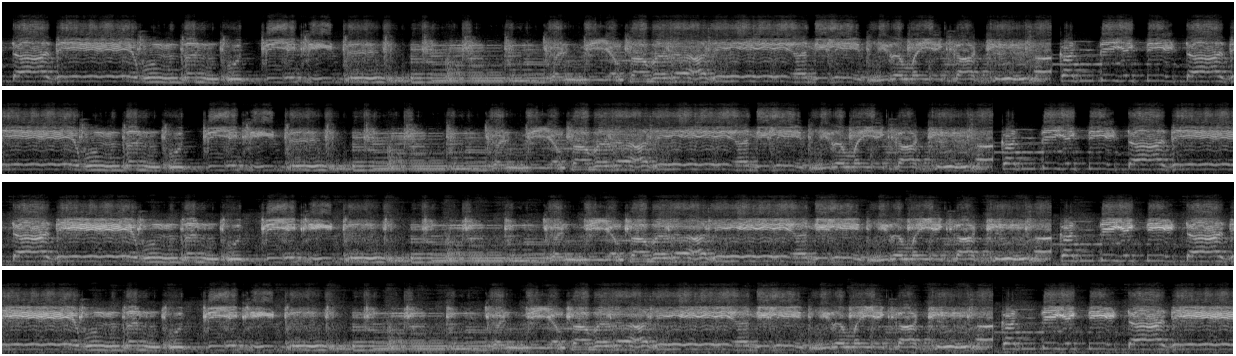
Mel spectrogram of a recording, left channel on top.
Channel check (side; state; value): left; quieter; 4.7 dB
